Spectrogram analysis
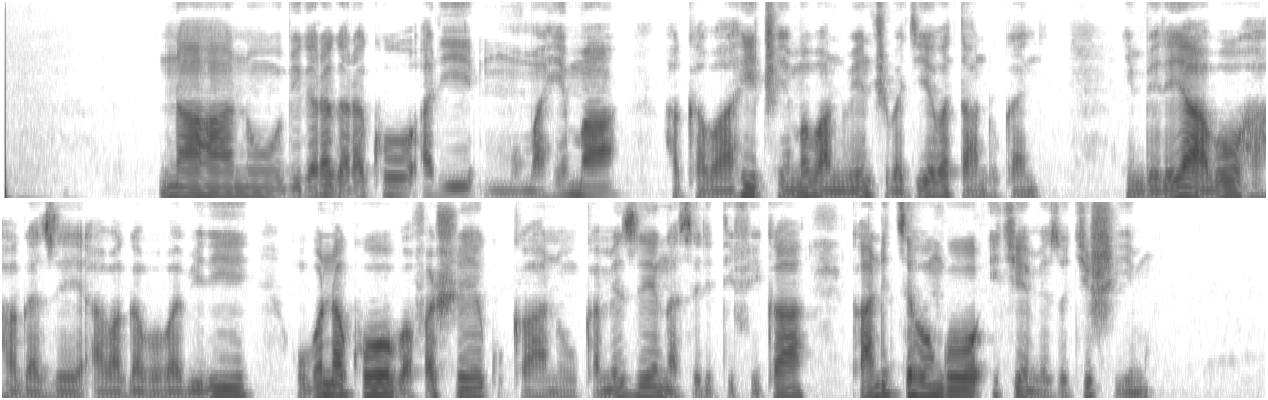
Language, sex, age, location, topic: Kinyarwanda, female, 25-35, Nyagatare, finance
